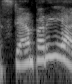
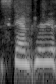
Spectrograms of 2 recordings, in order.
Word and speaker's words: Stamperia: says yes perfect so so it is Pizzaria stamparia they are now a pizzeria in my mind so I'm trying to get in the habit of saying it correctly because that is the correct way to say the name of the company the kid with the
